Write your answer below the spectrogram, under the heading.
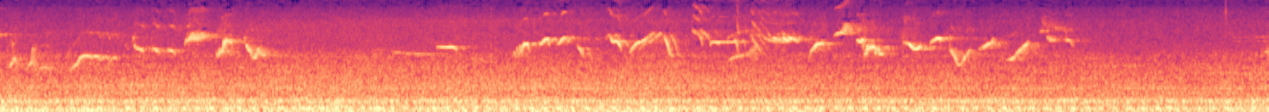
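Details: Vigorous song of a wild Oriental magpie-robin at a trapping site: sweet, slurred whistles and short up-and-down phrases delivered irregularly above a constant low droning background.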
